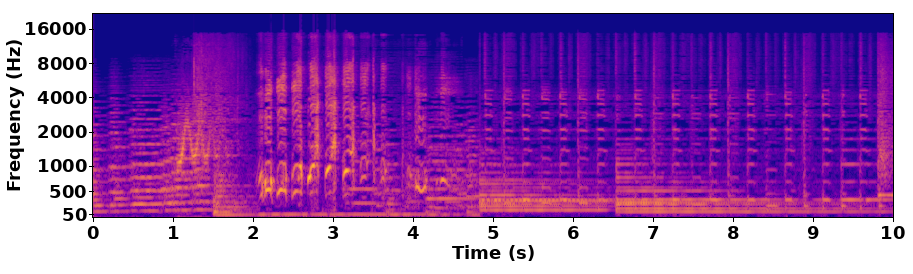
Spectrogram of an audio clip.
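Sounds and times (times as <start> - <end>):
background music: 0.0 - 10.0
person laughing: 2.0 - 4.7.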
